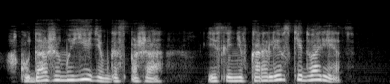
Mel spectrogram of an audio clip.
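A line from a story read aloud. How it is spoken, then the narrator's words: Excited question. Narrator (Russian): Керт взволнованно спросила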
